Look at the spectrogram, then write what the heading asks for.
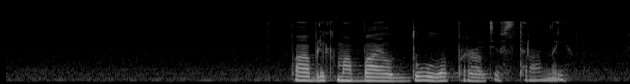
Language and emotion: Russian, neutral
